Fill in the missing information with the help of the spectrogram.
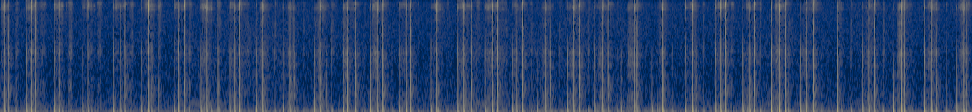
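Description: Fingertips tap rapidly on the hollow bowl of a small orange plastic ladle in an uneven, continuous rhythm. Each tap is a short, dry tick with a low, soft thump, a bright click on top, and no ring afterward.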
